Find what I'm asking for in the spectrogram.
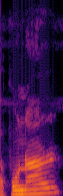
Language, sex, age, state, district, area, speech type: Assamese, male, 45-60, Assam, Majuli, rural, spontaneous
